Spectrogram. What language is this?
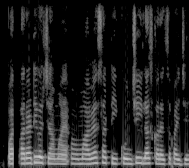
Marathi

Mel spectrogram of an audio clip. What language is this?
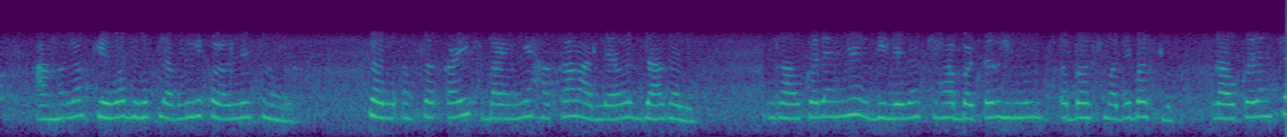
Marathi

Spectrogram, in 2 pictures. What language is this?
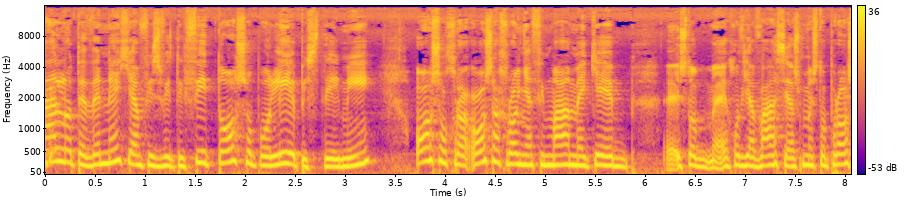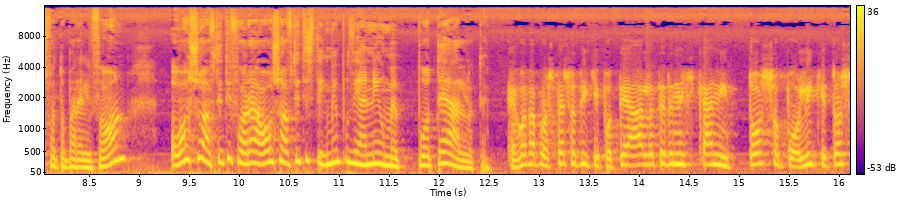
Greek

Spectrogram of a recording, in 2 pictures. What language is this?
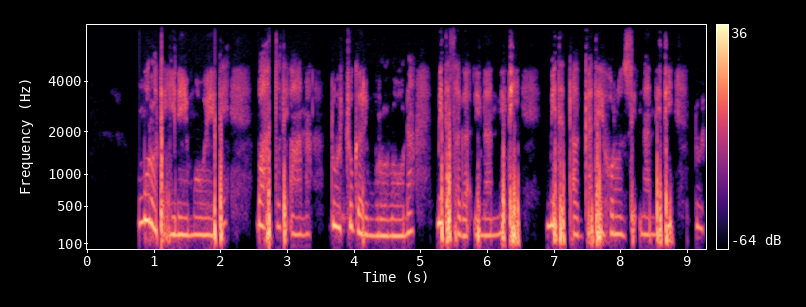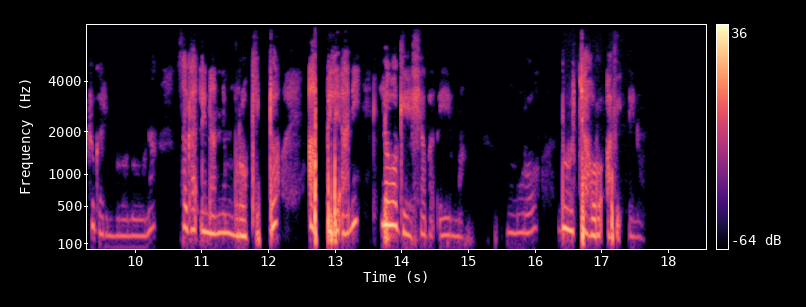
Sidamo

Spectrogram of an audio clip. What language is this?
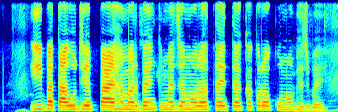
Maithili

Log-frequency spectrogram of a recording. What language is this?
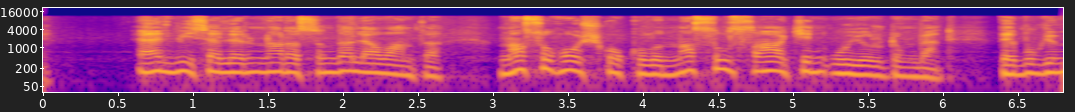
Turkish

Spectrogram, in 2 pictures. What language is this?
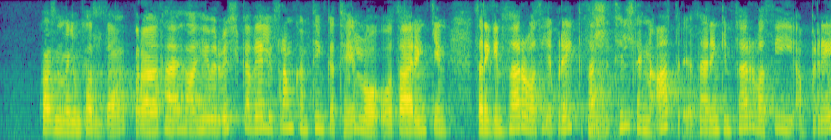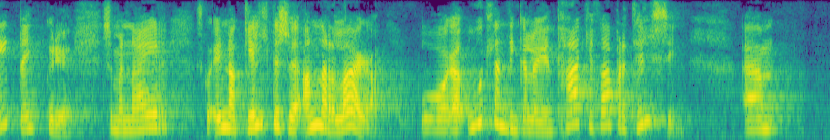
Icelandic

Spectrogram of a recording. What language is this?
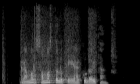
Odia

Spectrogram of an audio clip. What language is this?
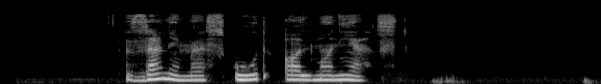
Persian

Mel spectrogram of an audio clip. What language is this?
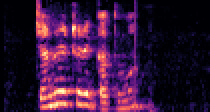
Divehi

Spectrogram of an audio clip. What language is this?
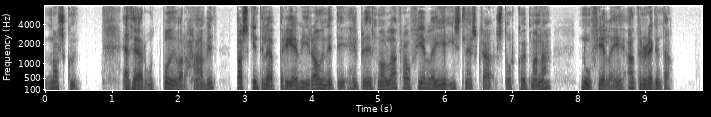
Icelandic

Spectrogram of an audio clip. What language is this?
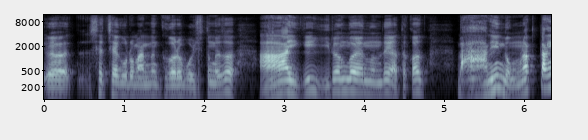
Korean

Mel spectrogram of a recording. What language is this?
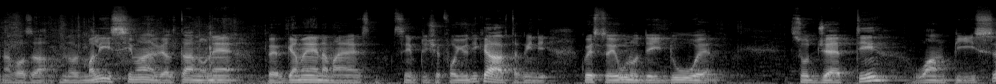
Italian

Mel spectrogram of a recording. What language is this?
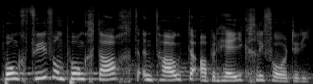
Swiss German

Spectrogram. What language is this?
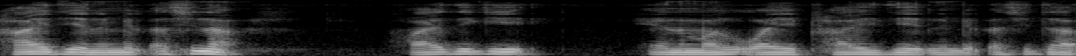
Manipuri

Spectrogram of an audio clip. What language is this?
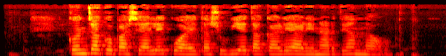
Basque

